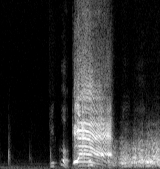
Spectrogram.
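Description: A man cries out loudly nearby.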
